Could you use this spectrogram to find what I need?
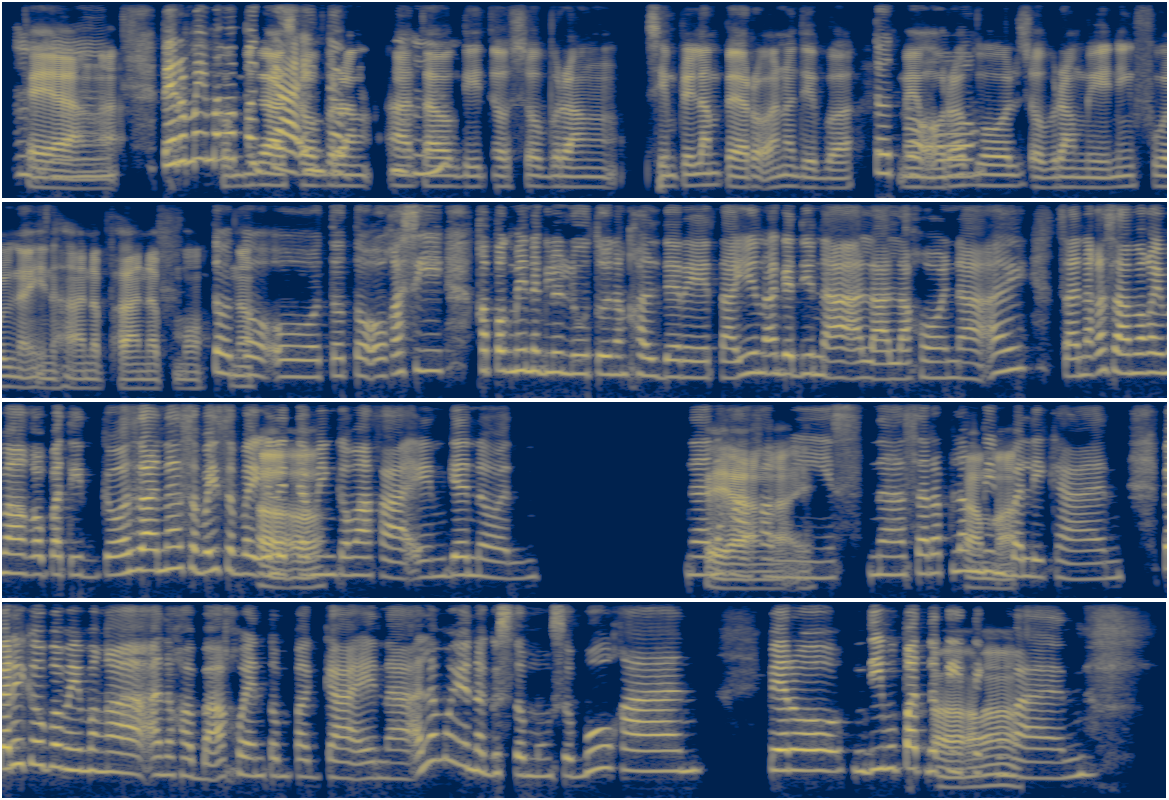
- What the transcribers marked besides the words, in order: none
- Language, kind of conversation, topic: Filipino, unstructured, Ano ang pinakanatatandaan mong pagkaing natikman mo sa labas?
